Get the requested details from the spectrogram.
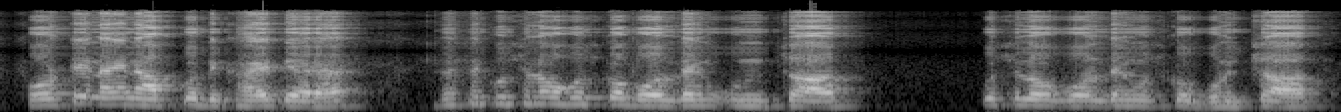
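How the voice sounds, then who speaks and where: A man with a somewhat high-pitched voice delivers a classroom lecture for exam prep. He explains patiently and repetitively, often posing a question and then answering it. His tone is that of a young instructor talking through notes. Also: rough recording. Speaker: teacher.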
